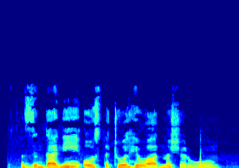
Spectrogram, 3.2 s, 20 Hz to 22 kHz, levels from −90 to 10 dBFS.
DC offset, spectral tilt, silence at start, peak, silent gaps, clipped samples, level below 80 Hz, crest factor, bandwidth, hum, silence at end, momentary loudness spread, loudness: under 0.1%; -6 dB/octave; 0.3 s; -4 dBFS; none; under 0.1%; -58 dBFS; 16 dB; 10.5 kHz; none; 0.3 s; 13 LU; -21 LUFS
